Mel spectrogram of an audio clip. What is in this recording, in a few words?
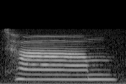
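"caam3", Cantonese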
